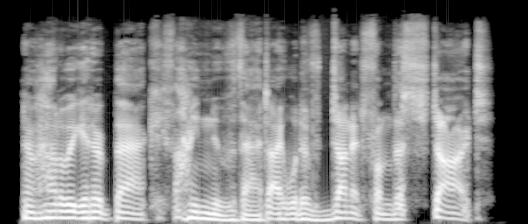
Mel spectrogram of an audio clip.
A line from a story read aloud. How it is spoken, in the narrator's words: Renata snarled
